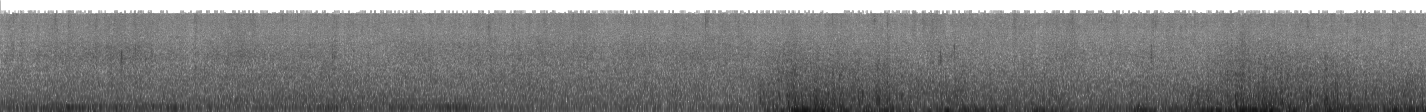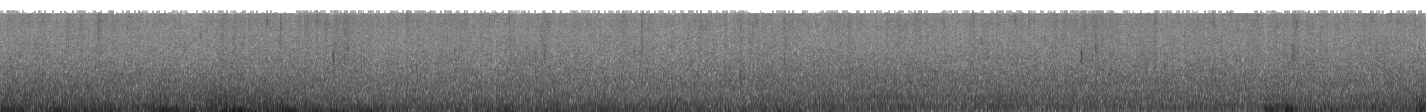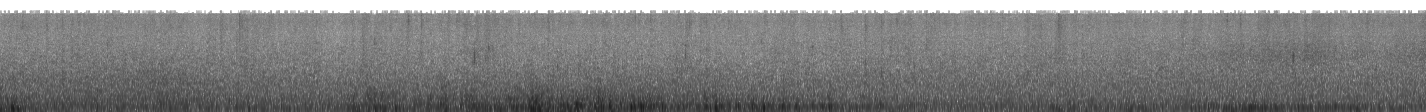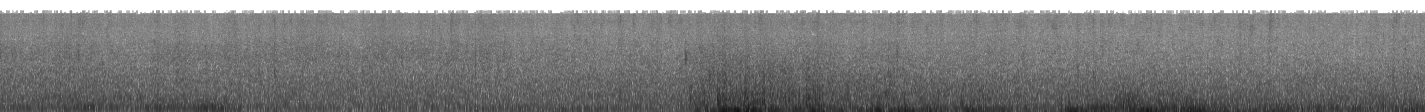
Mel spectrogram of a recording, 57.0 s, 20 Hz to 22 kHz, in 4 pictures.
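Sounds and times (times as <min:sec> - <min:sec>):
rain drumming on a tile roof: 0:00.0 - 0:57.0
thunder rolling: 0:07.6 - 0:18.4, 0:49.7 - 0:57.0
low thunder rumbles: 0:07.6 - 0:22.7, 0:49.6 - 0:57.0.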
